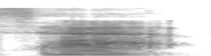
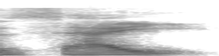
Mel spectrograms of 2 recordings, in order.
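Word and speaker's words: زاي: হচ্ছে ঝা কি সেটা অতএব ঝাকে আমরা কখনো ঝা বলবো না। ঝাকে আমরা যখন তার নামটা বলব তখন আমরা বলব ঝাই। কি বলব? বলব। ঠিক আছে? যখন এই হারফটার নাম যখন বলব তখন হচ্ছে ঝাই।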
